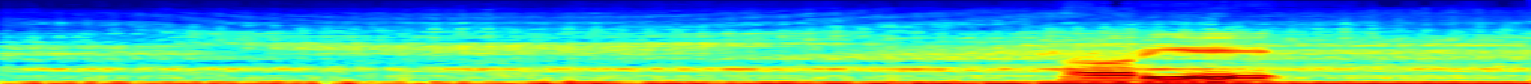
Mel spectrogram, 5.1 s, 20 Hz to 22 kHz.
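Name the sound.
Farmtrac 30 tractor engine running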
